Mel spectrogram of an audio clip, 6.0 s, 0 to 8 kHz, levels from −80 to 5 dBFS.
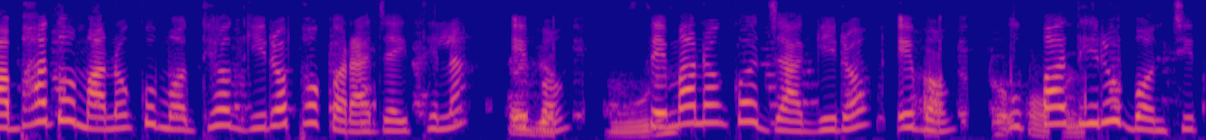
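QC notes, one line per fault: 0.09–0.47 s, 0.86–3.15 s, 3.81–4.86 s and 5.37 s to the end: echo leak. A faint second copy of the speech trails the original by a steady 202 ms, about 15 dB down in the first stretch and about 20 dB down after that. This is likely a far-end loudspeaker whose echo canceller let part of the pickup return. Room reverberation would be a smooth, diffuse tail, but this is a distinct repeat at one fixed delay.
1.13–1.18 s, 2.32–3.07 s, 3.50–3.54 s and 4.71–5.76 s: speech suppressed in double talk. The level of the speech is pulled down while the echoed signal is also present, about 15 dB at 1.13 s and as much as about 40 dB in the later spans. The longest cuts are roughly 0.4 s and 0.7 s. The likely cause is the canceller mistaking the near talker for echo and ducking both. This differs from packet-loss dropouts, which leave abrupt, clean gaps. These dips follow the overlap with the other side.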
